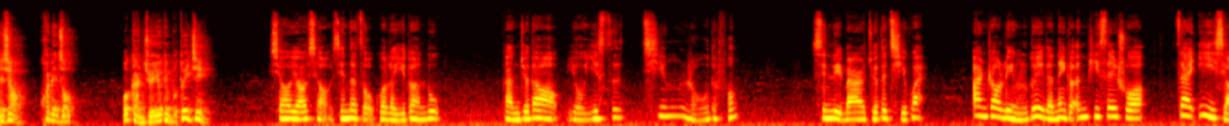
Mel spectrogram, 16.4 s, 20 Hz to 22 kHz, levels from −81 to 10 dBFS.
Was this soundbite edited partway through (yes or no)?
yes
